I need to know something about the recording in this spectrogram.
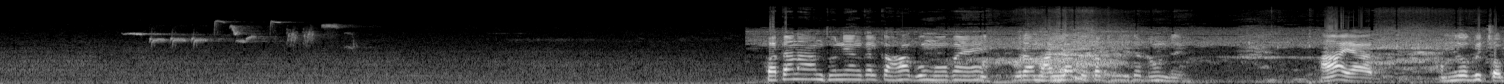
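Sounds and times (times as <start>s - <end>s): birds chirping: 0.7s - 7.7s.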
